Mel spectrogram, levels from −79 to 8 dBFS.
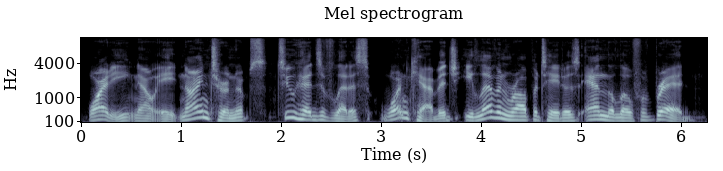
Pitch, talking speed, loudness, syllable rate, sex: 135 Hz, 180 wpm, -18 LUFS, 5.4 syllables/s, male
